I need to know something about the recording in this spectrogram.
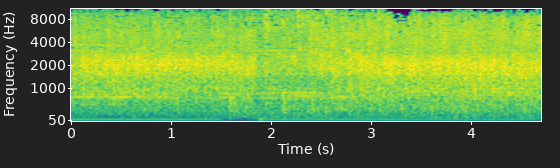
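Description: Sustained applause from a crowd for the technical operator of the Red Mosquito Radio team, a dense, steady wash of many hands clapping at an even loudness throughout, with no voices standing out.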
